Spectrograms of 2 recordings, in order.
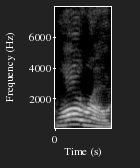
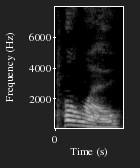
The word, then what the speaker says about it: Poirot: Poirot, not Perot. Poirot. Poirot. Yeah, I know it's Poirot.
